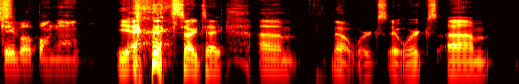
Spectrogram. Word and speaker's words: Sartre: And so that's interesting because Jean-Paul, I never know if it's Sartre or Sartre. I believe it's pronounced Sartre, yeah.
